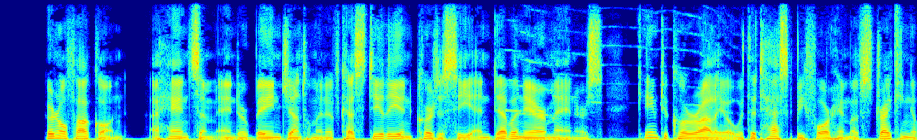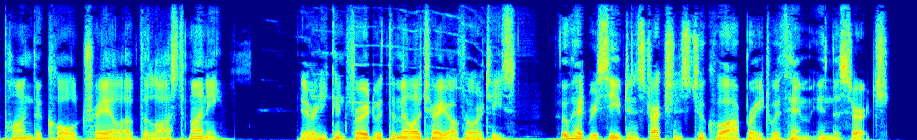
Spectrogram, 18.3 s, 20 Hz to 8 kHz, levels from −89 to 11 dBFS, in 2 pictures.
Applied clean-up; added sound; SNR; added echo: neural mask model DeepFilterNet 3.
